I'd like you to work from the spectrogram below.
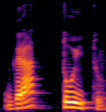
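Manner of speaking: "Gratuito" slowly as gra-TUI-to, UI one syllable; stress on TUI. Shown as a demonstration. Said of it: "eu estou marcando a sílaba". ("Gratuito" devagar, TUI numa sílaba só)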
